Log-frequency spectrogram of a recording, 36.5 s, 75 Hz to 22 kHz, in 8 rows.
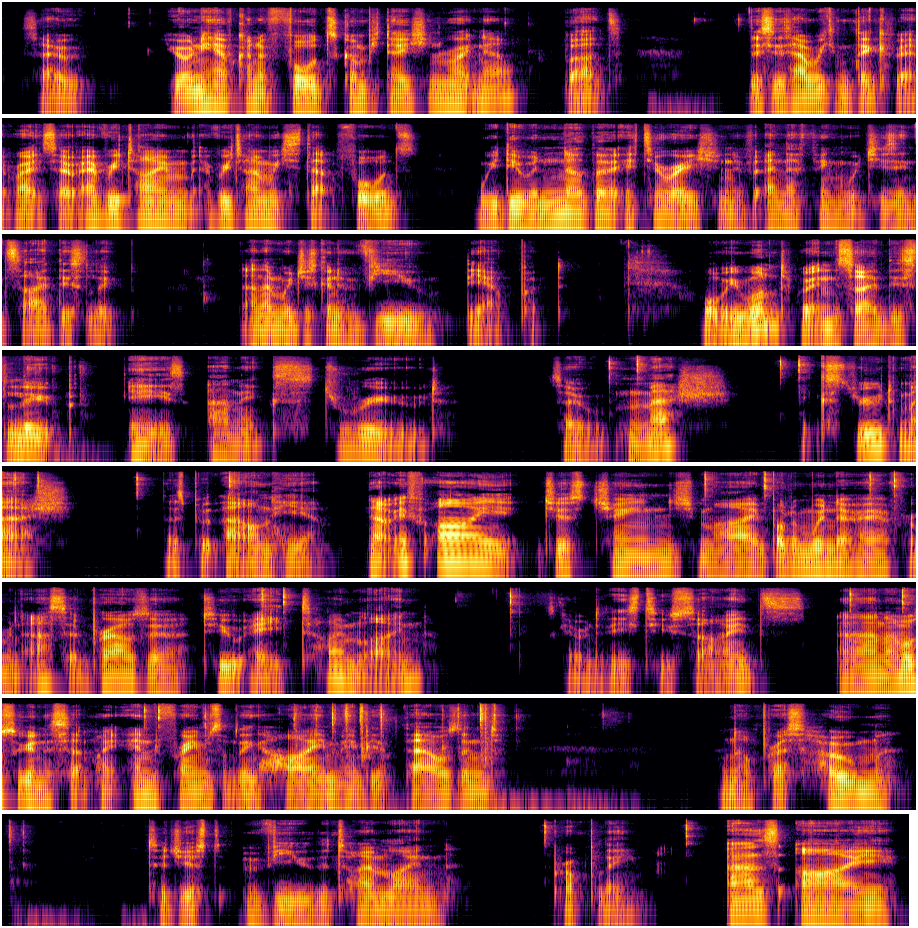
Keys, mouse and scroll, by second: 3.8-4.1 scroll down 1, 4.1-7.1 shift+middle drag, 10.0-12.1 middle drag, 12.1-12.4 scroll down 1, 12.4-13.8 middle drag, 13.8 shift+a, 29.1 KP_0, 31.9 Home, 34.5-36.2 drag, 36.2-36.5 alt+scroll down 1.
